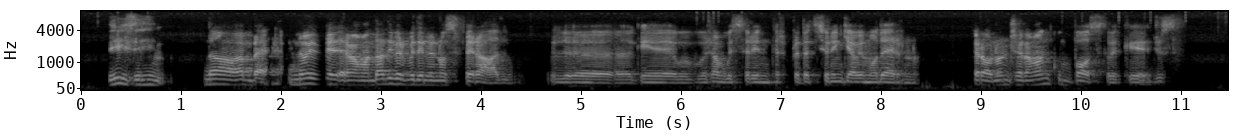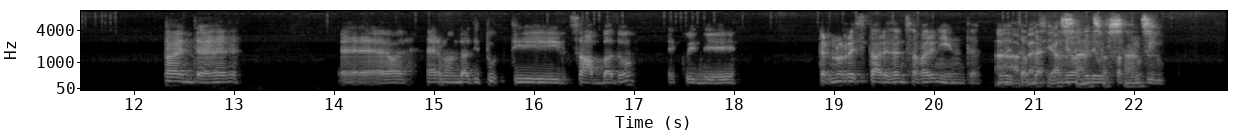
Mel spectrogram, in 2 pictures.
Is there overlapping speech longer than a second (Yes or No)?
Yes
